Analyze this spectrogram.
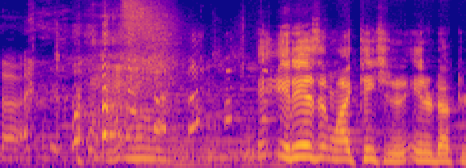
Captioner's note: laughing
